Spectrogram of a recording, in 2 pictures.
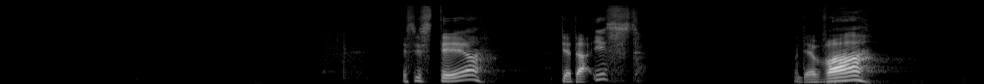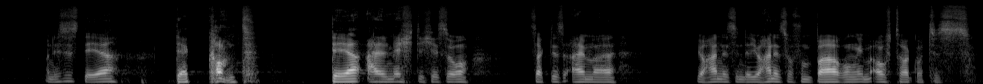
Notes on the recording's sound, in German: aus dem Gottesdienst der Liebenzeller Mission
